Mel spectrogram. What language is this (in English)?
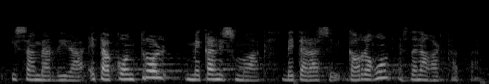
Basque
